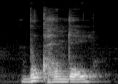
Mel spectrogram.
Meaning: bookshop, bookstore
- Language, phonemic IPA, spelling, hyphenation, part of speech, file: Dutch, /ˈbukˌɦɑn.dəl/, boekhandel, boek‧han‧del, noun, Nl-boekhandel.ogg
